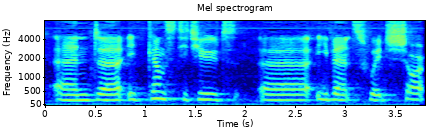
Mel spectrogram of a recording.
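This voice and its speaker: In a French accent, a woman speaks with a somewhat breathy, dark, mellow tone. Her intonation is monotone and flat, and audible room echo can be heard. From France. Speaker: lawyer. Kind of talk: conference talk. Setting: conference with audience. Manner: halting, many fillers.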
